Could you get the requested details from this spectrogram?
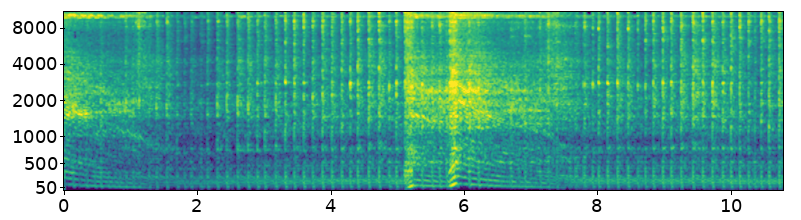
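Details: Brand-new Stihl MS 881 chainsaw: loud two-stroke buzz with quick, steady firing pulses and a clean rise and fall on the throttle; runs healthy.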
